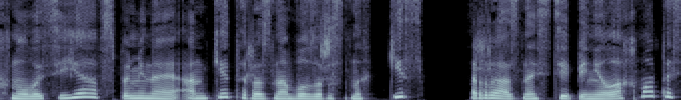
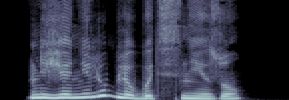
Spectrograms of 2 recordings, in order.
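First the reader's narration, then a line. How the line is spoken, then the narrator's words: Offended remark. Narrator (Russian): обиженно заметила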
